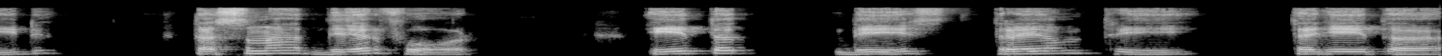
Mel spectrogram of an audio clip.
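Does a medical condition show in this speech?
No.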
